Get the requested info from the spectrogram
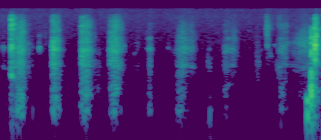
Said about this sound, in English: You're just munching on the fucking camera. That's all I hear.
